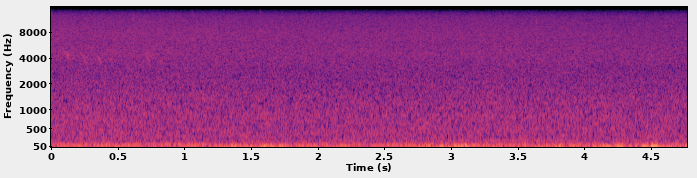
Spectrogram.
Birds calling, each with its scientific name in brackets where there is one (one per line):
American Goldfinch (Spinus tristis)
